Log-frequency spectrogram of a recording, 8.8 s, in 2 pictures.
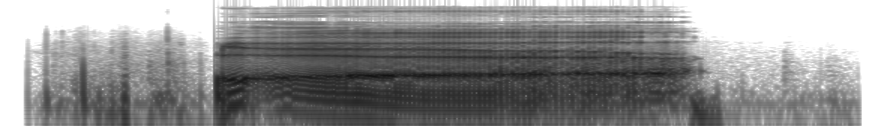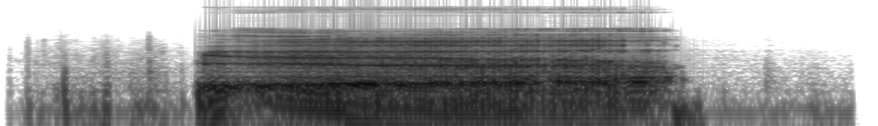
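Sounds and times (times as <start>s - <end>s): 
person burping: 1.1s - 3.6s, 5.4s - 7.9s.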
